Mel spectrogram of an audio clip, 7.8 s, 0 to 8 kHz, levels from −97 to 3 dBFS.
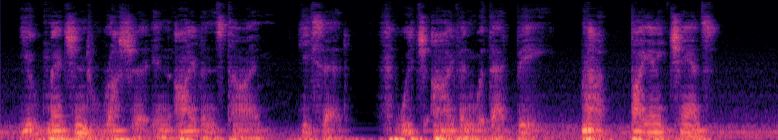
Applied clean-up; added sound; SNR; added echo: none; Wind; 20 dB; reverberation time 0.2 s.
